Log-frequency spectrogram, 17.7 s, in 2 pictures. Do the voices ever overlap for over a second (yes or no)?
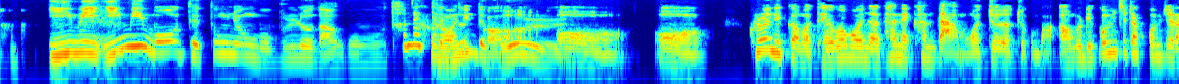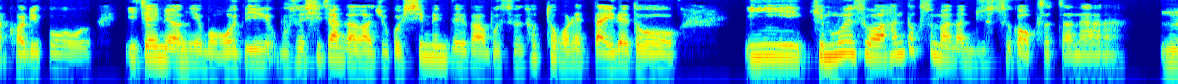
yes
